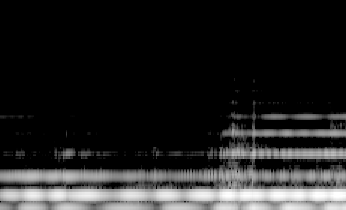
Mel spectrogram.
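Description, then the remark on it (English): A hand-beaten metal singing bowl made of alloys of nickel, brass and copper, with hollow walls that produce the sound, rings with a sustained, layered hum whose low tone wavers in a slow, pulsing throb. A brief scrape adds texture partway through, and no one speaks. “So you hold the singing bowls normally at the bottom,”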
